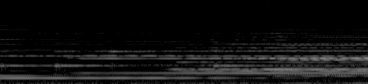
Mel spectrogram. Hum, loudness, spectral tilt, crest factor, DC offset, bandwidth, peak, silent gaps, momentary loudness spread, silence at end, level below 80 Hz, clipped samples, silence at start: none; -43 LUFS; -4.5 dB/octave; 16 dB; under 0.1%; over 20 kHz; -26 dBFS; none; 7 LU; 0 s; -66 dBFS; under 0.1%; 0 s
